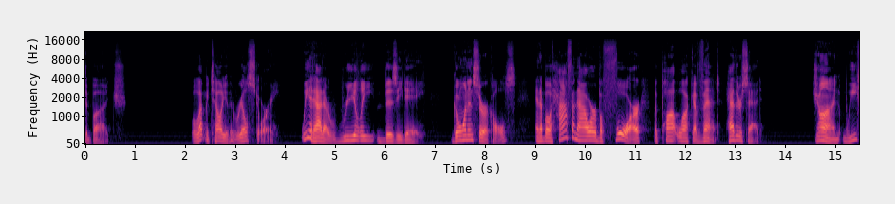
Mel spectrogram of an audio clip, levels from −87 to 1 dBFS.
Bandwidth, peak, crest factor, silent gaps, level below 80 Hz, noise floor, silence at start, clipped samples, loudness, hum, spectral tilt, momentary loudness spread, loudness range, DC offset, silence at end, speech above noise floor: 16 kHz; -6 dBFS; 26 dB; none; -74 dBFS; -76 dBFS; 0 s; under 0.1%; -31 LUFS; 60 Hz at -60 dBFS; -5 dB/octave; 17 LU; 7 LU; under 0.1%; 0 s; 44 dB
